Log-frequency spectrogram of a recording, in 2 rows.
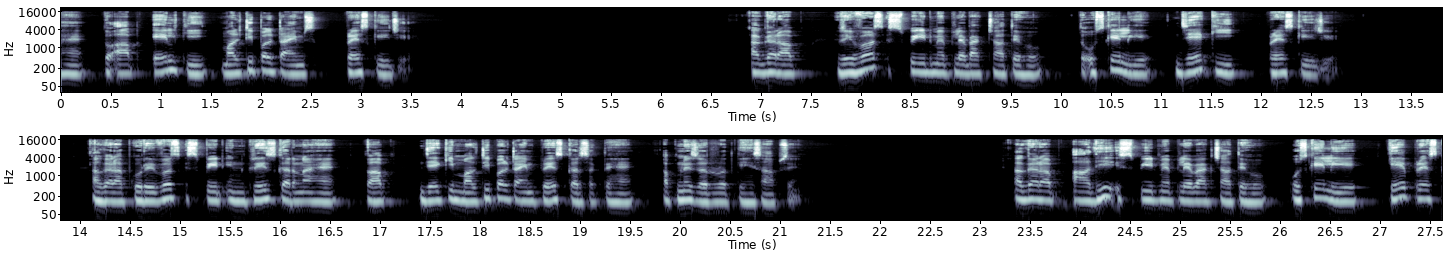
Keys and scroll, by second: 0.6 l, 3.5 l, 5.0 space, 11.8 j, 15.3 j, 16.9 j.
